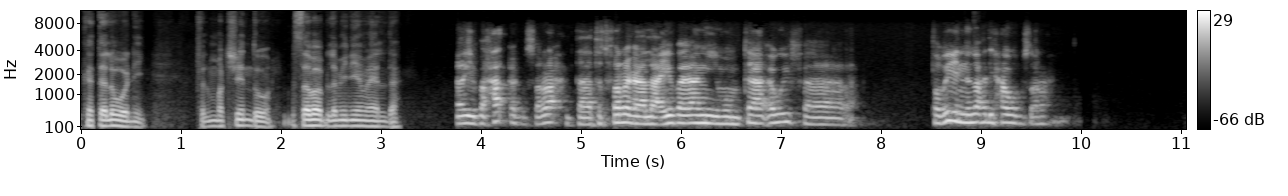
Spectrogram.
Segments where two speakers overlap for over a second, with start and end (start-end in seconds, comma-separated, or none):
none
